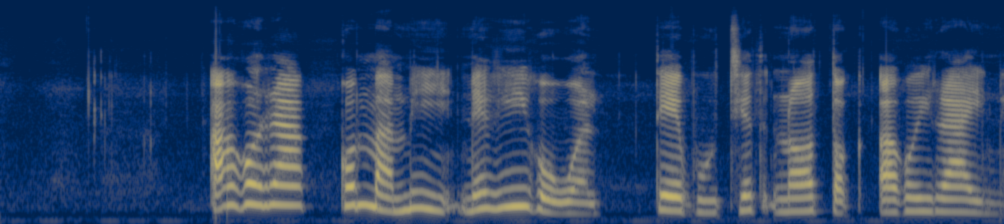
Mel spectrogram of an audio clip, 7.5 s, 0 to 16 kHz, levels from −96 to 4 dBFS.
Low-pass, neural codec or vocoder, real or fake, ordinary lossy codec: 14.4 kHz; none; real; none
